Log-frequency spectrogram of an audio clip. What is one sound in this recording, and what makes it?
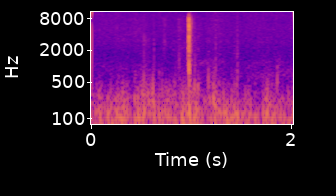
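A soccer ball is kicked with a sharp thump.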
